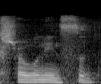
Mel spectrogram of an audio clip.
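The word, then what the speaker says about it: 少林: что даже банальное слово Шаолинь которое я повторял для китайцев ничего не значит потому что в китайском произношении это звучит Как шаолинс вот и Через неделю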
